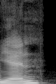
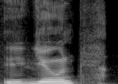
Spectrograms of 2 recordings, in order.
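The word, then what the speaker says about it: Yeun: Stephen Yen? Is that how you say his name? Or Yoon. Yoon? I'm sorry. Excuse me. Yoon.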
